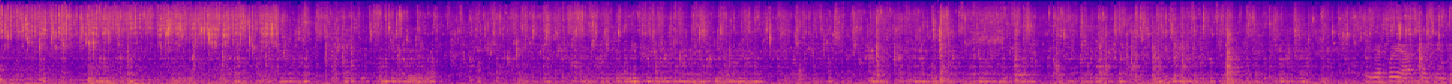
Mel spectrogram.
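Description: Tap water pours steadily into a sink while parts of a Philips air purifier are washed, a constant splashing rush that continues throughout, with faint clatter from nearby handling.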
